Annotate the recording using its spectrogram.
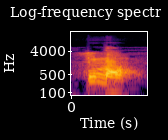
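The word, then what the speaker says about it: Simón: Well, actually, it would be pronounced Simon.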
